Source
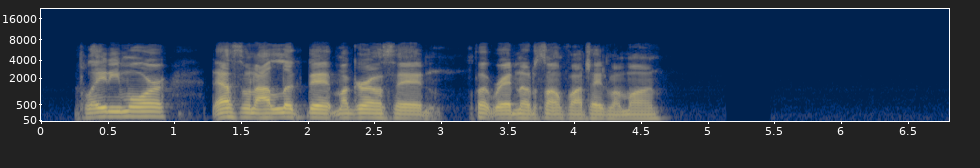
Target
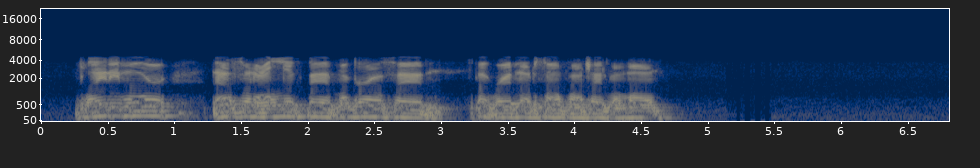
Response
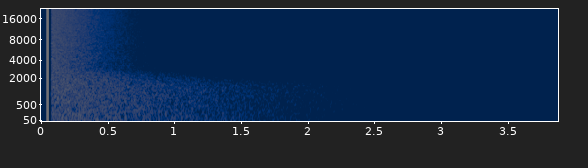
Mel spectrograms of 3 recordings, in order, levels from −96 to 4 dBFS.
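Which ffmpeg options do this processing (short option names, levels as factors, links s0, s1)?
-filter_complex "[0:a]alimiter=limit=0.251:level=0:latency=1:release=31,asuperstop=centerf=1200:order=8:qfactor=0.93,afreqshift=13,acompressor=threshold=0.0562:ratio=8,asettb=1/sr,asplit=3[s0][s1][s2];[s0]atrim=end=2.014[s3];[s1]atrim=start=2.01:end=4.37,asetpts=PTS-STARTPTS,afade=t=in:d=0.004:c=qsin,afade=t=out:st=2.356:d=0.004:c=qsin,adynamicequalizer=threshold=0.00251:dfrequency=2600:dqfactor=2.4:tfrequency=2600:tqfactor=2.4:attack=5:release=100:ratio=0.375:range=3.5:mode=cutabove:tftype=bell[s4];[s2]atrim=start=4.366[s5];[s3][s4]acrossfade=d=0.004:c1=hsin:c2=qsin[s6];[s6][s5]acrossfade=d=0.004:c1=qsin:c2=hsin,afftfilt=real='re*lt(hypot(re,im),0.1)':imag='im*lt(hypot(re,im),0.1)':win_size=1024:overlap=0.75,bandreject=f=50:t=h:w=6,bandreject=f=100:t=h:w=6,bandreject=f=150:t=h:w=6,bandreject=f=200:t=h:w=6,bandreject=f=250:t=h:w=6,bandreject=f=300:t=h:w=6,bandreject=f=350:t=h:w=6,bandreject=f=400:t=h:w=6,bandreject=f=450:t=h:w=6,bandreject=f=500:t=h:w=6,volume=1.78" -ar 8000 -c:a pcm_mulaw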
